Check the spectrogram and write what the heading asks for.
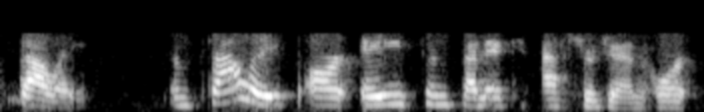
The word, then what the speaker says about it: phthalates: It's spelled p h p h a l a t e s and it's pronounced phthalates like t h a l l.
